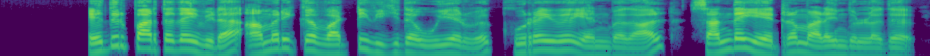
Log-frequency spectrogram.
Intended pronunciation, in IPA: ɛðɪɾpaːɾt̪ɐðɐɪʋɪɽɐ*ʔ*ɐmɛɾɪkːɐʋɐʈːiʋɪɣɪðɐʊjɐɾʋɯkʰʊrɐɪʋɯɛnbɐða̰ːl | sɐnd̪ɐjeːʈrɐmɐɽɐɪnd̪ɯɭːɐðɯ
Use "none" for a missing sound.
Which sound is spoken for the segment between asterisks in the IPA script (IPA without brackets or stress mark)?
ʔ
